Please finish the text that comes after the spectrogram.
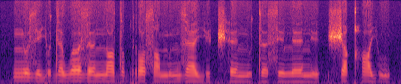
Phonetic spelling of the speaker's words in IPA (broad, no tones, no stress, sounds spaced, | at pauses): n ʊ z ɪ j ʊ d æ w ʌ z ɜ n u dˤ ʊ b r ʊ sˤ æ m u n z æ j ɪ t͡ʃʰ ɛ n u t ɜ s ɪ l ɛ n ɪ | ʃ ɪ qʰ ɑ j u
